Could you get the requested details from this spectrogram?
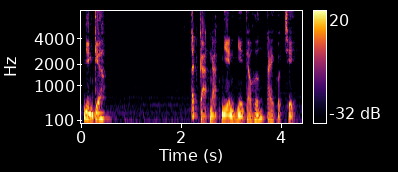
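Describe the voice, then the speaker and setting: A man narrating a scripted ghost story in a measured, dramatic way. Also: sits low, fairly even intonation, darkish tone, soft background music.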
